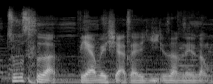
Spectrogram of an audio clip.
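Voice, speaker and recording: A man's voice: low-pitched, quick pace. A man from Sichuan with a Sichuan accent, hosting a casual chat and telling stories in colloquial dialect with rhetorical questions. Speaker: talk show host. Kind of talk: casual chat, reminiscing about local radio and music. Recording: music playing behind the voice. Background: music.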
